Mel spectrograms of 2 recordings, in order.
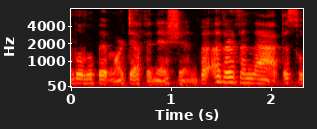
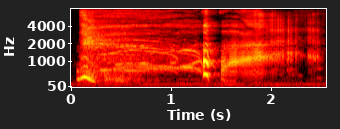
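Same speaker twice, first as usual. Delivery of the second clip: high loud laughing shriek; 6 dB louder than usual. Real, not acted. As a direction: burst out laughing. Laughing at the ogre.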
